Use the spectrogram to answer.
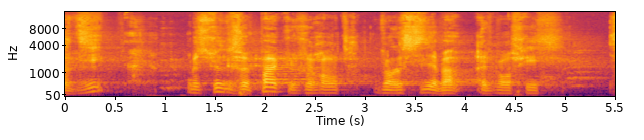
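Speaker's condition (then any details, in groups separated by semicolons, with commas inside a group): Myopathy; progressive loss of all limbs, muscle weakness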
